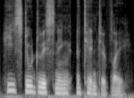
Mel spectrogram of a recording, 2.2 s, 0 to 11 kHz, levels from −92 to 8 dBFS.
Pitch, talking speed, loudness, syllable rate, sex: 115 Hz, 105 wpm, -18 LUFS, 4.9 syllables/s, female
